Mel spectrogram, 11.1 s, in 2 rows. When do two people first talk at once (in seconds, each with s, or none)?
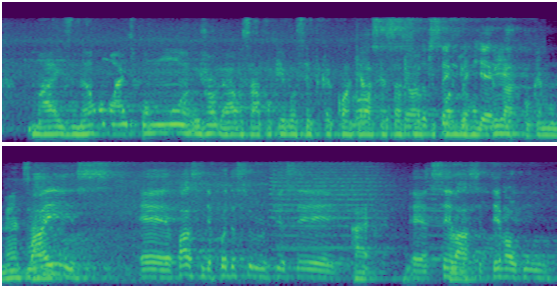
3.5 s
